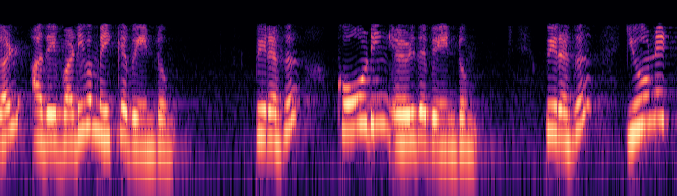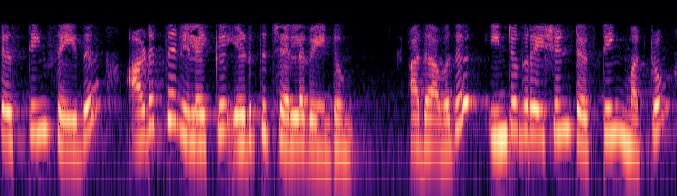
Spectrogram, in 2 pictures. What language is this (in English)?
Tamil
